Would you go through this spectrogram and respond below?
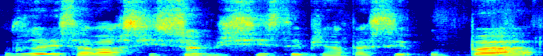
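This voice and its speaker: A woman's voice: sits high, normal speed, sharp tone. A woman with a cold and a sore throat, chatting casually about books in a vlog, rambling with lots of fillers and restarts. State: congested with a cold. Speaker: booktuber. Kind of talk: casual book review vlog.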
